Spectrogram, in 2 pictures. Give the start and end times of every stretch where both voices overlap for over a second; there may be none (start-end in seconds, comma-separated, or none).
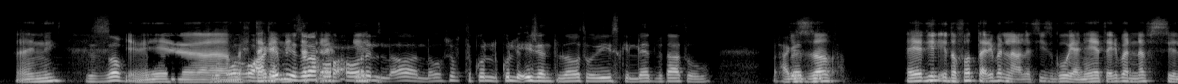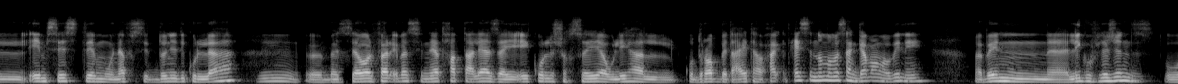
2.1-3.8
